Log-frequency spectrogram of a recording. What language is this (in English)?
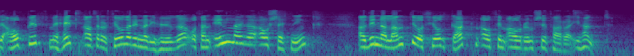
Icelandic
